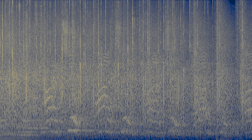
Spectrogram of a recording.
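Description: A crowd of men and women cheers.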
